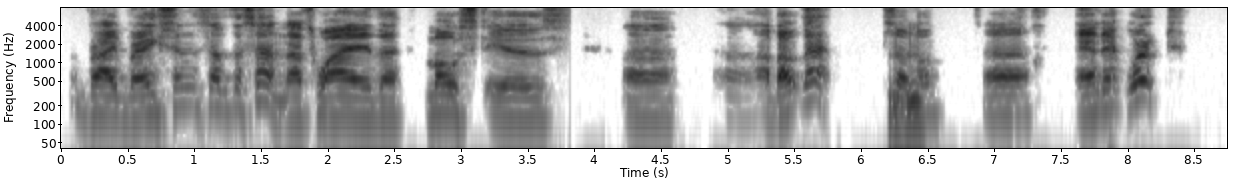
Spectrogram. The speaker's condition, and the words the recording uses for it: Aphasia. The stroke has affected his ability to speak on certain topics, use numbers in conversation, and pronounce some words.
